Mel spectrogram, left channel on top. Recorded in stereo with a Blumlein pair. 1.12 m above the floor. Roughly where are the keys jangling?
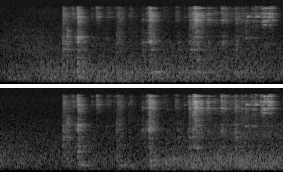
Ahead.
